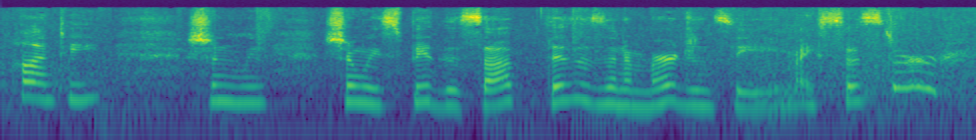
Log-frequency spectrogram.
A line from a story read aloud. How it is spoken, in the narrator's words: Tuffy, starting to nervously tippy-tap his front paws on the ground, blurted out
